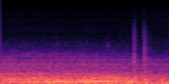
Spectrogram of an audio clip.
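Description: A car driving along, its low engine rumble and road noise steady and close, with a couple of faint brief clicks near the end and no talk.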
